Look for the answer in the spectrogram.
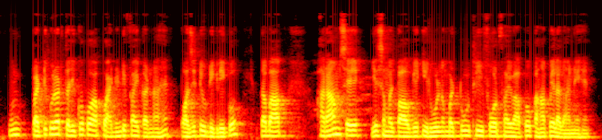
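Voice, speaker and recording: A man with an Indian accent walks through grammar rules like a patient teacher. His voice is mellow and dark, and he keeps checking in with the listener as he goes. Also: medium pitch. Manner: explains step by step, often asks "right?". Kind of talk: Hindi-English grammar lesson.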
